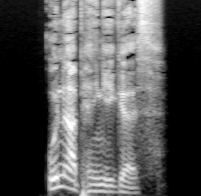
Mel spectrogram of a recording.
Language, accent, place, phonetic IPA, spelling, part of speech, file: German, Germany, Berlin, [ˈʊnʔapˌhɛŋɪɡəs], unabhängiges, adjective, De-unabhängiges.ogg
- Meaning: strong/mixed nominative/accusative neuter singular of unabhängig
